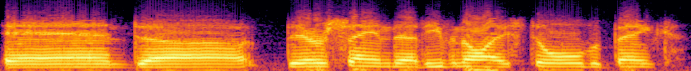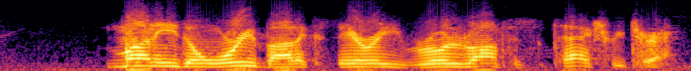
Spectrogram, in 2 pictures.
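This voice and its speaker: A man's voice: mid-range voice, little pitch movement, a little fast, no echo. A man from the United States calling in to a radio show, talking casually over the phone. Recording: dull lo-fi call on radio broadcast.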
